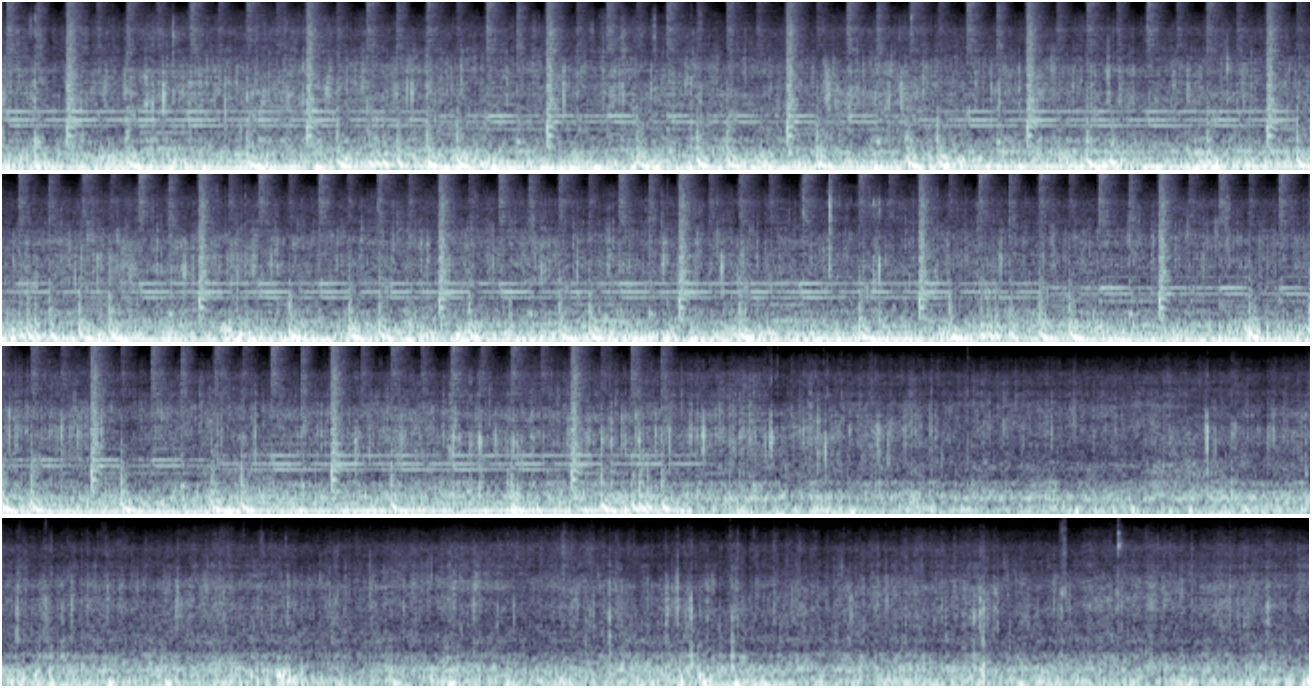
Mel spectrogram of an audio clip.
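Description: Bicycle tyres rolling over a gravel, leaf-strewn track, with constant rattling and clicking from the bike and wind noise on the microphone. A few steady tones run alongside until about two-thirds of the way through, when the sound becomes quieter.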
